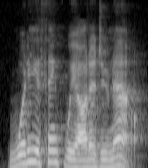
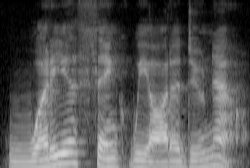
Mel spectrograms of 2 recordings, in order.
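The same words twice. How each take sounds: First: The sentence is spoken at a normal, faster pace. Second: The sentence is spoken at a slow pace. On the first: "more at a normal speed" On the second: "I'll say it slowly"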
